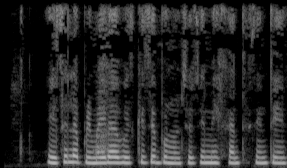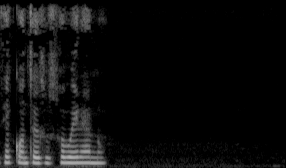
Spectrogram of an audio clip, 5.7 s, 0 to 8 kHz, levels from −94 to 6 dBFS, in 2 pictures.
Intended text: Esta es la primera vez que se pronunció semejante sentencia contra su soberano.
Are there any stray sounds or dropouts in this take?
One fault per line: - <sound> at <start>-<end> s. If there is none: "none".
none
